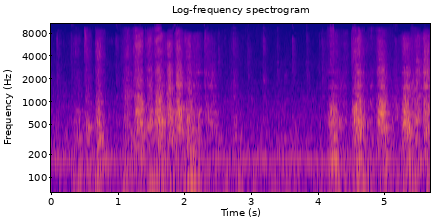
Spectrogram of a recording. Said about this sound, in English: And you cut them into half. The bread, eh?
